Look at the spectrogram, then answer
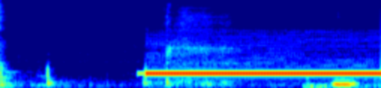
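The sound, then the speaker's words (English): After a brief quiet moment with faint low rumbles, a loud, steady electronic telephone ringing tone starts abruptly and holds unbroken for about two seconds, as on an outgoing call to a laundromat. “I'm just trying to get a laundromat to pick up the phone.”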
